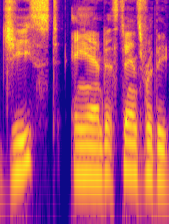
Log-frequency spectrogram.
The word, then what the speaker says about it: GEIST: happens through the Gast International Foundation it is pronounced Gast and it stands for the global Educators Initiative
